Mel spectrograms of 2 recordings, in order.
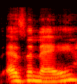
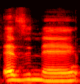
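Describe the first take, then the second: First: The name is said with American pronunciation. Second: The name is said with Nigerian pronunciation. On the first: "or for the Americans is Ezine" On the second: "how to say easy Nigerian name is Ezine"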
